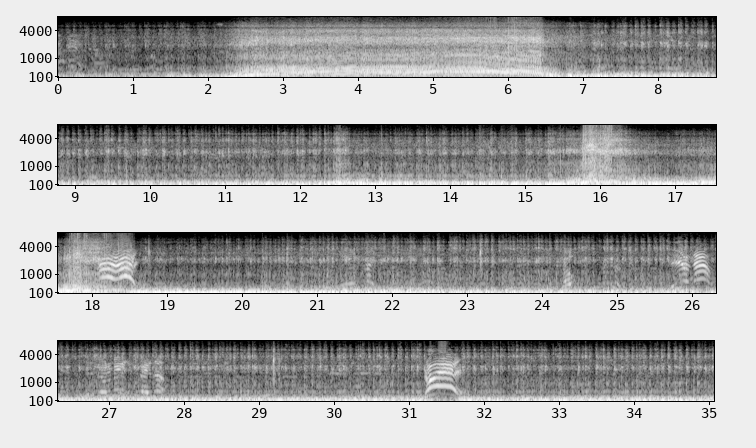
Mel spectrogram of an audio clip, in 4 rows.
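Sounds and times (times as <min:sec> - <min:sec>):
car engine idling: 0:00.0 - 0:35.0
engine throttle blips: 0:00.0 - 0:35.0
car engine revving hard: 0:01.8 - 0:07.3, 0:12.2 - 0:31.3.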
